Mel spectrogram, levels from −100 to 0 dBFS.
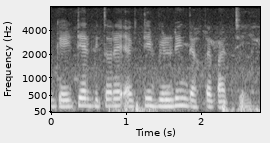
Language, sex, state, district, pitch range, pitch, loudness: Bengali, female, Assam, Hailakandi, 165-200 Hz, 185 Hz, -13 LUFS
